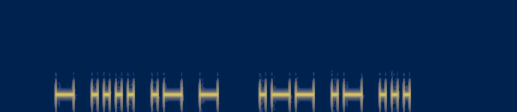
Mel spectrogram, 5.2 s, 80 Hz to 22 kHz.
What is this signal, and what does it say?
Morse code, heard as a keyed tone, about 21 wpm, 700 Hz. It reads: THAT WAS
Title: Build A Phrase - 2-Word Phrases - 20wpm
